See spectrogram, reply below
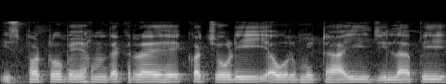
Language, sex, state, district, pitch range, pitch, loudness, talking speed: Hindi, male, Odisha, Malkangiri, 110-120 Hz, 115 Hz, -16 LUFS, 145 wpm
